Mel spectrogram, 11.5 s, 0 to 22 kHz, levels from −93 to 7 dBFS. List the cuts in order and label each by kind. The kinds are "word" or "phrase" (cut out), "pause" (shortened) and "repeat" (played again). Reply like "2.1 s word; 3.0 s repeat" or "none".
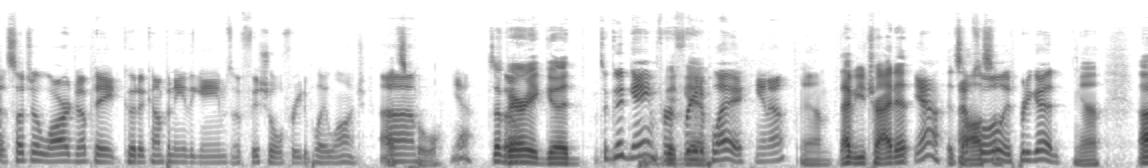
3.7 s pause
